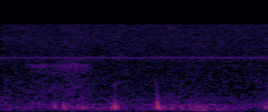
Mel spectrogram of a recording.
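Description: Near silence: room tone with a faint steady high-pitched whine and two soft low thumps about a second in.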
